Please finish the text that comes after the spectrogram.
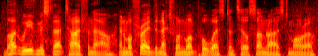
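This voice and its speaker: A man with a British accent playing a sardonic, softly dangerous male siren in an ASMR roleplay, with dry, theatrical sarcasm. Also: on the low side, a little fast, close to an everyday voice. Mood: teasing, sardonic.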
